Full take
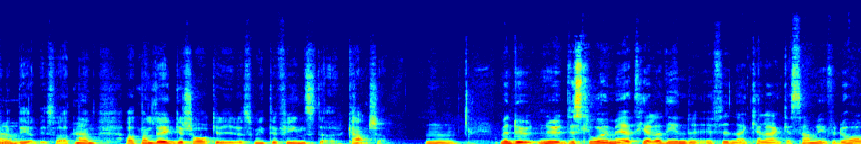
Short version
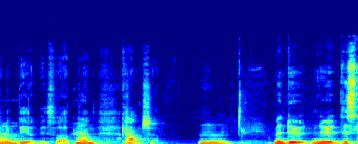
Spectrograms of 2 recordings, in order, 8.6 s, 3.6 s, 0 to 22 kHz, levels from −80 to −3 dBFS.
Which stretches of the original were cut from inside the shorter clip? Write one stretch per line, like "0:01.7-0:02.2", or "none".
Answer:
0:01.2-0:03.4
